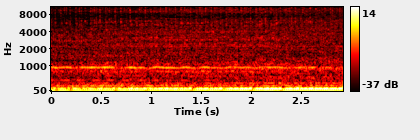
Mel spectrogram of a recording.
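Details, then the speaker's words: Hellcat Redeye supercharged V8 just started after fuel rail with fuel pressure sensor fitted: deep even idle, regular firing pulses, no stumble or stall, no engine light; normal idle. "Starts up. No more engine light on. Seems like it's running better."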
